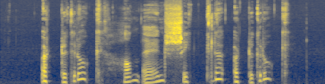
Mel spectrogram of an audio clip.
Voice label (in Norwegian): ortekrok, Numedalsmål; Han æ ein sjikkle ørtekrok.; Substantiv hankjønn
